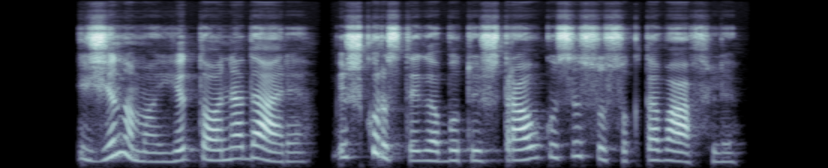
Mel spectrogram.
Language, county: Lithuanian, Kaunas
